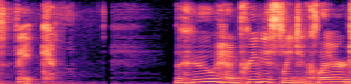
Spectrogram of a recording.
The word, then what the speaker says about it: PHEIC: of international concern or the acronym pheic which is pronounced as fake the who had previously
